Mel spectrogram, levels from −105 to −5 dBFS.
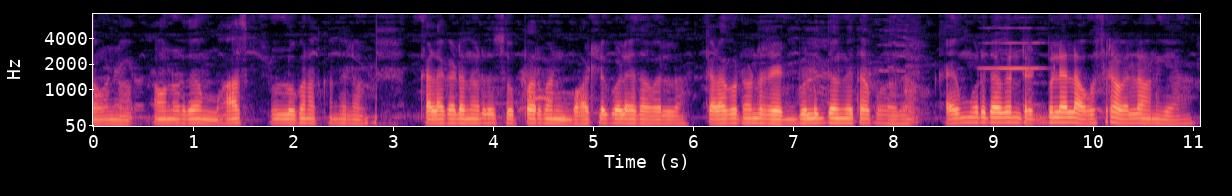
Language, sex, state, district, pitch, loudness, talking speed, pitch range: Kannada, male, Karnataka, Bellary, 115 Hz, -30 LUFS, 80 wpm, 110-115 Hz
